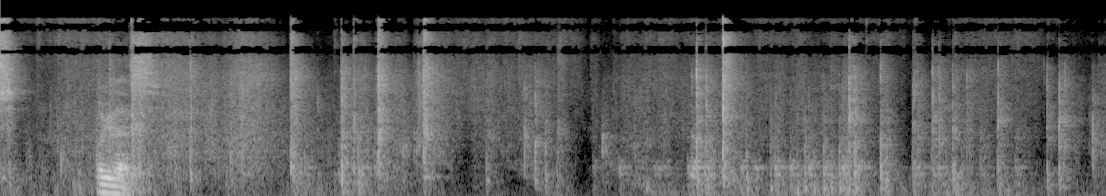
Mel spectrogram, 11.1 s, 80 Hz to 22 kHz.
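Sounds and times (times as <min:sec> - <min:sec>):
soft rustling: 0:00.3 - 0:09.0.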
